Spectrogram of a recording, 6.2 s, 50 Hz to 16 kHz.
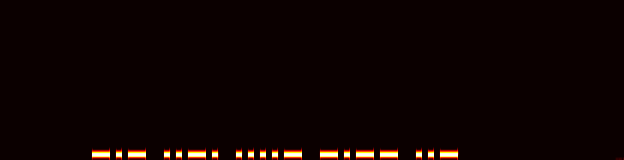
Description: Morse code, heard as a keyed tone, about 24 wpm, 700 Hz. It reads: KF4YU
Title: Speed Racing - USA 2x2 Call Signs 20wpm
